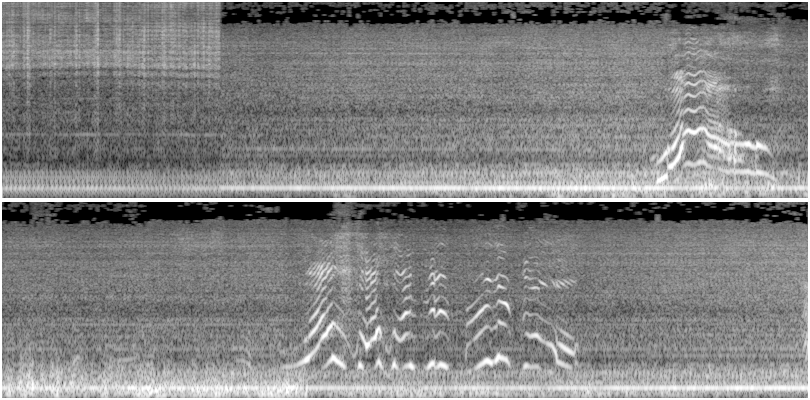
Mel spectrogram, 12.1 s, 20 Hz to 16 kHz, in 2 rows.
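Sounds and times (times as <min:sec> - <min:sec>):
welding arc crackling and hissing: 0:00.0 - 0:02.1
steady low hum: 0:00.0 - 0:12.0.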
